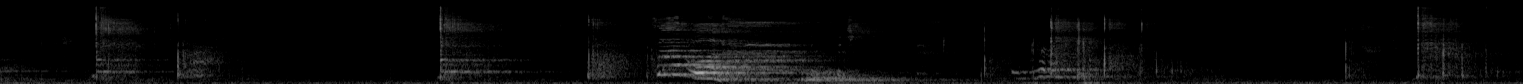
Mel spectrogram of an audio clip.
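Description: A racket smacks a shuttlecock in a large echoing hall.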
